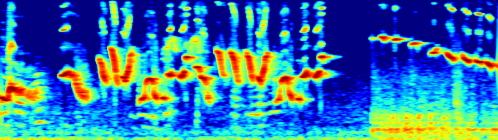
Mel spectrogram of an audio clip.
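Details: White-rumped shama lure song to draw out mimicked phrases: harsh, fast zigzag squawky notes in dense bursts, followed by a long thin whistle sliding slowly downward.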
